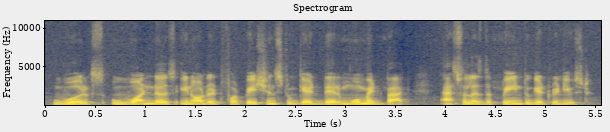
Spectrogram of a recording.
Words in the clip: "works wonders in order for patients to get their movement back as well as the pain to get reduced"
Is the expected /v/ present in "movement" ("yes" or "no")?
no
